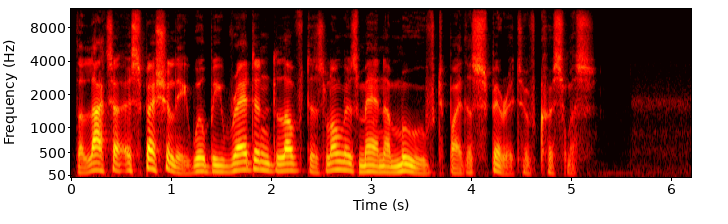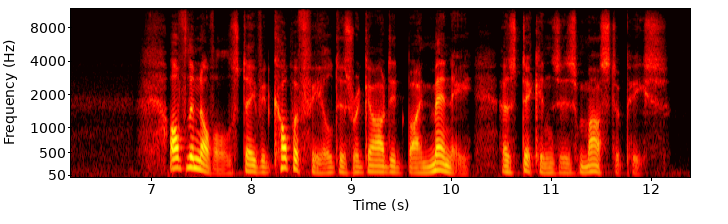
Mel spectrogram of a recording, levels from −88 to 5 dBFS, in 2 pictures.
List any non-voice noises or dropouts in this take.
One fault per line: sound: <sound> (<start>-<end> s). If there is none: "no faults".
no faults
